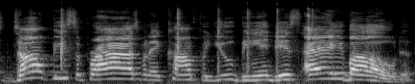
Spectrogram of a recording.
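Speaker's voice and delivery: slow, deliberate warning with each word laid down. Real, not acted. Vlogger slowly warning the reality star who mocked others.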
